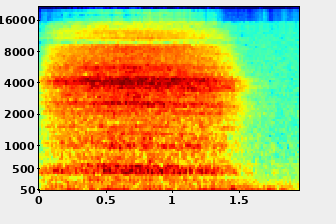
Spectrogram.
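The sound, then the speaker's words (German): A single deep breath drawn slowly in a soft, airy hiss that swells and fades after about a second and a half, heard alone. “Und zum Abschluss nimm noch einen tiefen Atemzug.”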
